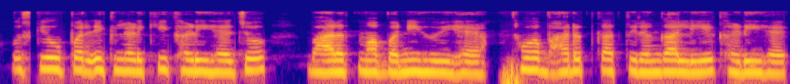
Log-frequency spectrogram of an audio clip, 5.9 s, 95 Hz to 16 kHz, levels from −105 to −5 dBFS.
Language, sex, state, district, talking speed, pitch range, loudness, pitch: Hindi, female, Jharkhand, Deoghar, 180 wpm, 200-225 Hz, -18 LUFS, 205 Hz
